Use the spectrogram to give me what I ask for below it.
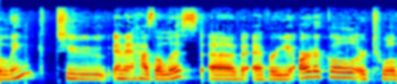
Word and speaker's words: a11y: screen right now so this is pronounces Ali and you might be familiar with it if you've ever heard of i18n because they're both alphanumeric acronyms this means that the letter between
